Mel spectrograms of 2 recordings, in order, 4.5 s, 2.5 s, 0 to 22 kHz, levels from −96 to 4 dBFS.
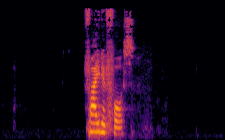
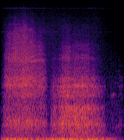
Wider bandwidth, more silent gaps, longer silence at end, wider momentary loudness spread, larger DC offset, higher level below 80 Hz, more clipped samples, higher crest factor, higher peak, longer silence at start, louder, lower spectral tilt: about the same, 17 kHz vs 18 kHz; neither; first, 1.85 s vs 0.15 s; first, 16 LU vs 9 LU; neither; second, -70 dBFS vs -42 dBFS; neither; first, 24 dB vs 16 dB; first, -2 dBFS vs -20 dBFS; first, 1.7 s vs 0 s; first, -20 LUFS vs -37 LUFS; about the same, -3 dB/octave vs -3 dB/octave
